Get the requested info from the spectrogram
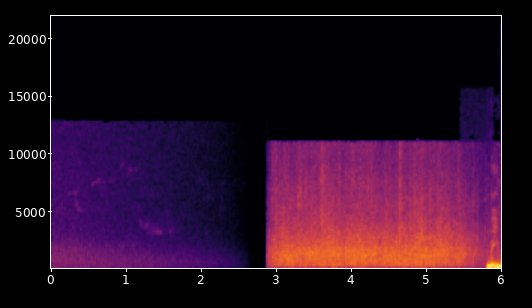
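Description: Steady hiss of rain that cuts in suddenly about three seconds in, after a faint background fades away into a moment of silence.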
